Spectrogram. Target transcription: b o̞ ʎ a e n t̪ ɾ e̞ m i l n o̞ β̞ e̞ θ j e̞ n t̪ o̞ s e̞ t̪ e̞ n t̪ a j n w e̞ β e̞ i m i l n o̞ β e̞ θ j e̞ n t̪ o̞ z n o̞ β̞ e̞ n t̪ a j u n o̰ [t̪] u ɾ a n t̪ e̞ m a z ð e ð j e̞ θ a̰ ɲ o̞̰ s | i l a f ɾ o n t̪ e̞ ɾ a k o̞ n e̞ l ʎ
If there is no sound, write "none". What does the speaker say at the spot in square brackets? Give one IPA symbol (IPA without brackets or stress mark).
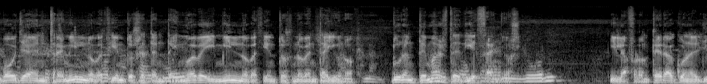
d̪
